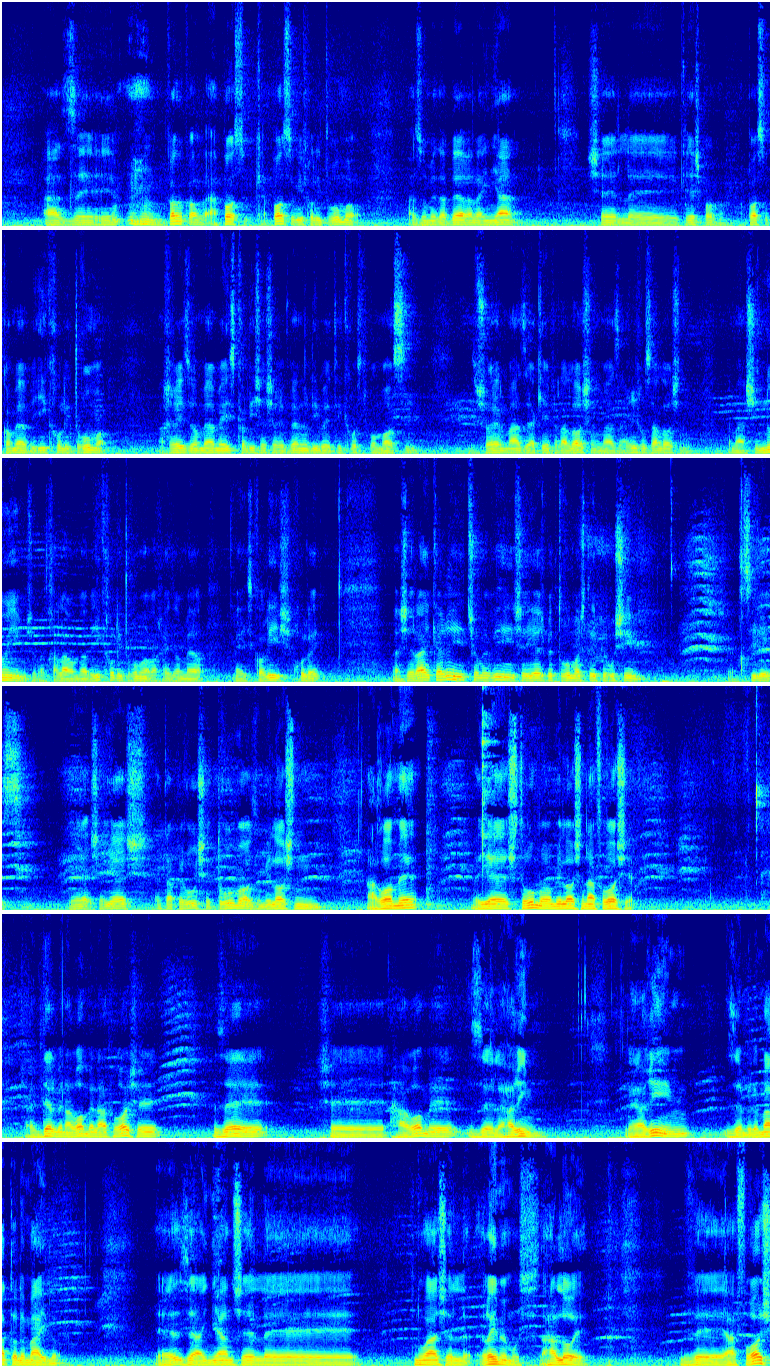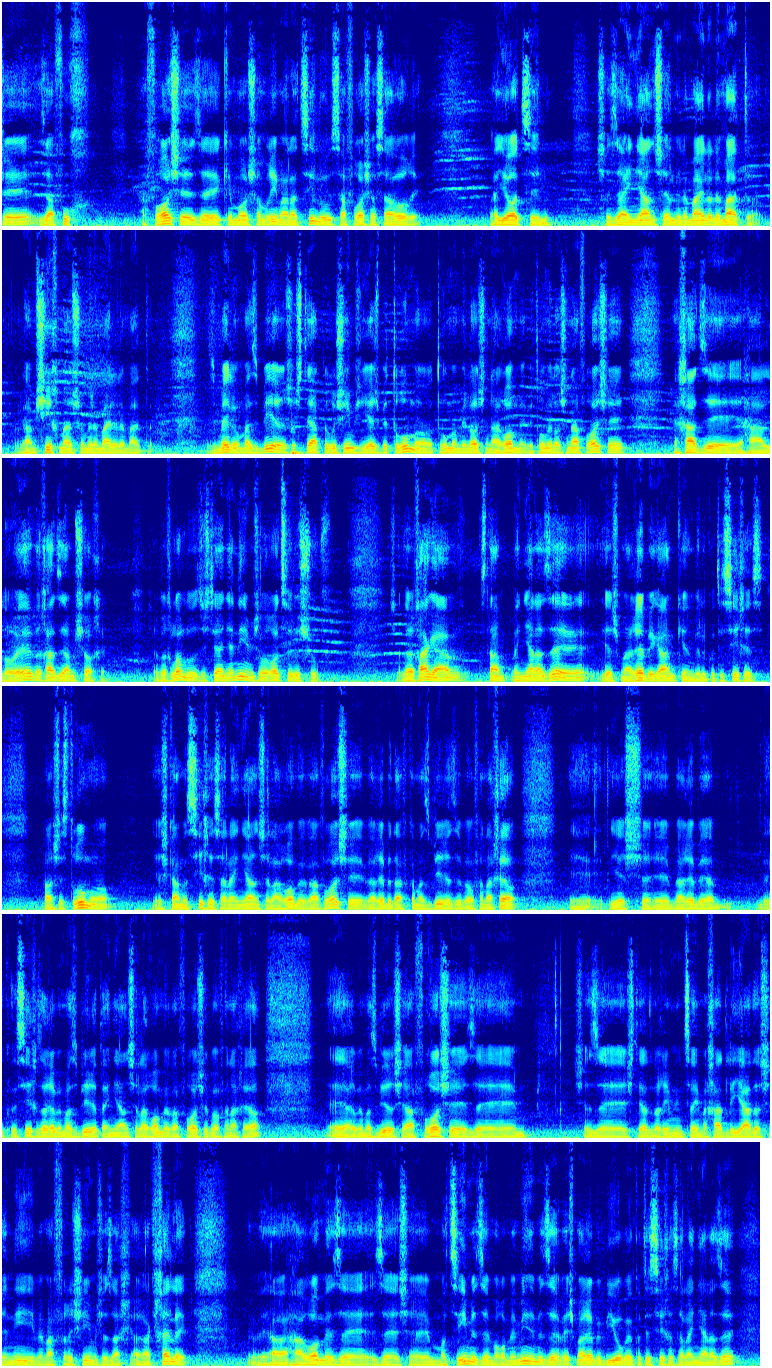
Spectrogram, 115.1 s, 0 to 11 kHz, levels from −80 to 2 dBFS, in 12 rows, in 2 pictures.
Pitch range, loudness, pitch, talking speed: 90-105 Hz, -26 LUFS, 95 Hz, 115 wpm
